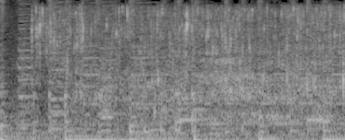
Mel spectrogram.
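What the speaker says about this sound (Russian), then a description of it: "Заливаем тыкву водой." Water poured from above into a thick-walled pot of cut pumpkin pieces, a continuous splashing, gurgling pour with small knocks, close and fairly loud for a few seconds.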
